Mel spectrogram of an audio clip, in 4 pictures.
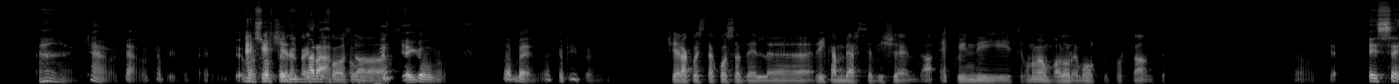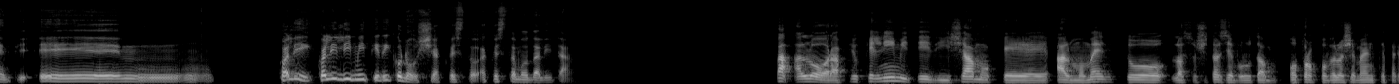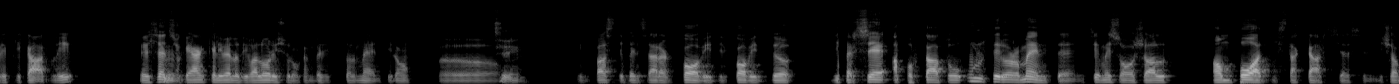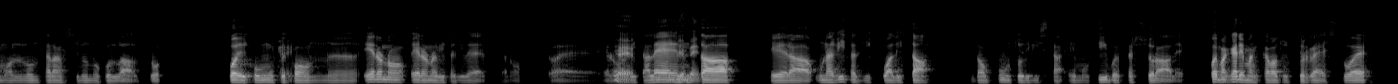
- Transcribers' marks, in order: unintelligible speech; "totalmente" said as "totalmenti"
- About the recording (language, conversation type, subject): Italian, podcast, Quali valori dovrebbero unire un quartiere?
